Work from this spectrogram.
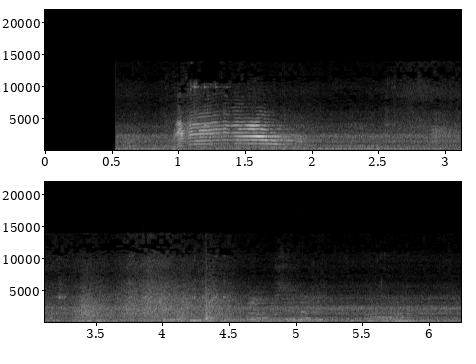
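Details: Domestic cat giving one clear, drawn-out meow with rich harmonics, followed by quieter mewing sounds and faint background noise indoors.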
